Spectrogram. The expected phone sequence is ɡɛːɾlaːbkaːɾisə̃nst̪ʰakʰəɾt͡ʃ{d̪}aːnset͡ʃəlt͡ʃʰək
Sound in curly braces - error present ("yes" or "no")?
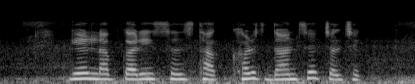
no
